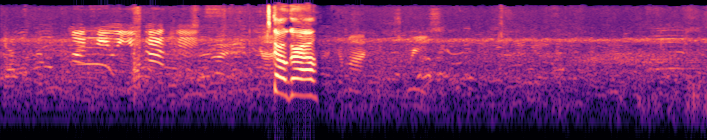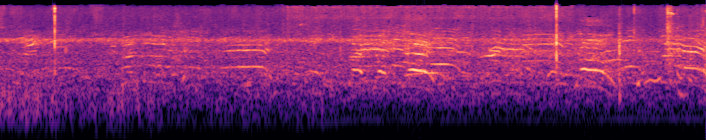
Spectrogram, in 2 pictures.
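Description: A crowd of young people chatters and calls out in the distance outdoors.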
